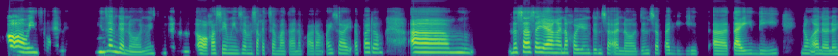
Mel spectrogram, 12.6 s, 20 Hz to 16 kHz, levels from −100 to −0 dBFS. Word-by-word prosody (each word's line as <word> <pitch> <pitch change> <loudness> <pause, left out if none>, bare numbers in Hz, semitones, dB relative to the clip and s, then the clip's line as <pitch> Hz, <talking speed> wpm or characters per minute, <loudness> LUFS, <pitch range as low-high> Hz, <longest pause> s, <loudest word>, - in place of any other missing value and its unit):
Oo, 335 -2 +10
minsan. 280 -9 -5 0.7
Minsan 330 +3 +1
gano'n, 170 - -5
minsan 220 +3 -16
gano'n. 335 +8 -14 0.2
Oo 200 - +3
kasi 230 +1 -4
minsan 220 0 -10
masakit 215 0 -10
sa 200 - -10
mata, 180 -1 -11
na 180 - -17
parang 185 +1 -12
ay 235 - -10
say 225 -3 -7
ah, 230 - -13
parang, 285 -2 -6 0.4
um, 285 -2 +5 0.6
nasasayangan 285 -2 +3
ako 245 -1 -7
'yong 235 0 -9
do'n 230 0 -11
sa 225 - -5
ano, 175 -2 -9
do'n 205 +4 -15
sa 230 - -4
pagiging, 200 -2 -12 0.2
ah, 190 -2 0
tidy 205 +1 -1 0.4
nung 225 0 -10
ano, 205 -2 -3
nung 200 0 -7
225 Hz, 155 wpm, -20 LUFS, 200-280 Hz, 0.7 s, Oo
